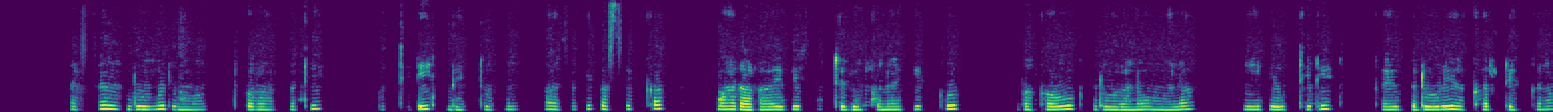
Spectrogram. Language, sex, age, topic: Gamo, female, 25-35, government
